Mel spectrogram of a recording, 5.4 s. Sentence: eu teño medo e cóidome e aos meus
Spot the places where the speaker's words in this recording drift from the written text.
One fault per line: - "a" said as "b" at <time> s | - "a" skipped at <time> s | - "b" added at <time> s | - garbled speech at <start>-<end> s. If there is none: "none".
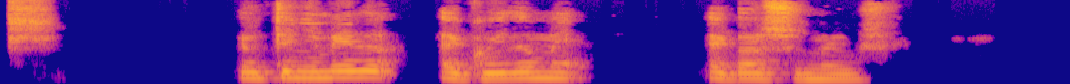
none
